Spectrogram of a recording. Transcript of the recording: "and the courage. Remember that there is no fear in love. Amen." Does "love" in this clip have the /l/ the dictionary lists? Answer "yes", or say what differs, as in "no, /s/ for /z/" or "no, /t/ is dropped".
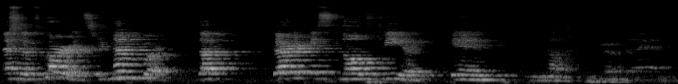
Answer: no, /n/ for /l/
